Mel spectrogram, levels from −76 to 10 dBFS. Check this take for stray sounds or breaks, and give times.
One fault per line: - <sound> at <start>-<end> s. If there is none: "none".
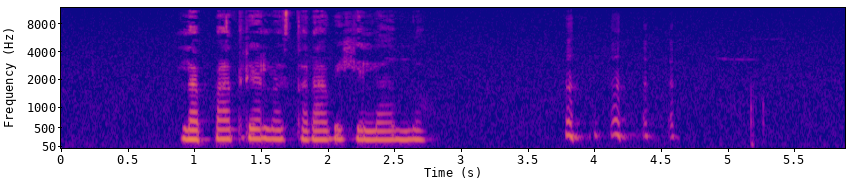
- laugh at 3.8-4.7 s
